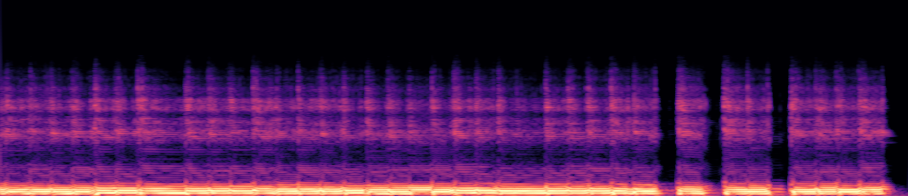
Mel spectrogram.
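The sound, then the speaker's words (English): A distorted, heavily compressed electric bass, with its bridge pickup blended in and both distortion and compressor on, plays a steady run of gritty, buzzing notes at an even loudness, then breaks into a few short, choppy stabs near the end. “Let's blend in that bridge pickup. You get like so many different sounds in here. With the bridge pickup, with the distortion on, compressor on.”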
